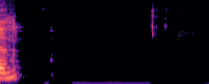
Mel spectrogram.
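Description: A man's spoken syllable trails off right at the start, followed by near quiet with two faint short clicks.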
